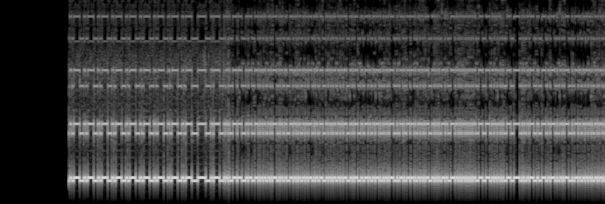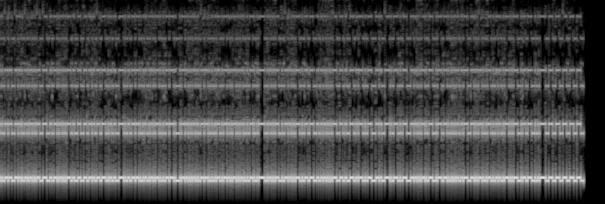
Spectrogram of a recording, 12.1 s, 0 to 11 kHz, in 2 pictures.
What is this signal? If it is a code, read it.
NAVTEX (SITOR-B), 100 baud, 170 Hz shift, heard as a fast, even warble, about 1360 Hz centre. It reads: KONIECZNE SA PROPONOWANE PRZEZ KOMISJE TESTY WARUNKOW SKRAJNYCH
